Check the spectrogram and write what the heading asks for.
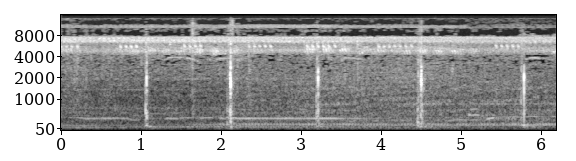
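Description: Footsteps on wooden stairs as someone climbs them, about five knocks roughly a second apart, over a steady high-pitched insect chorus.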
